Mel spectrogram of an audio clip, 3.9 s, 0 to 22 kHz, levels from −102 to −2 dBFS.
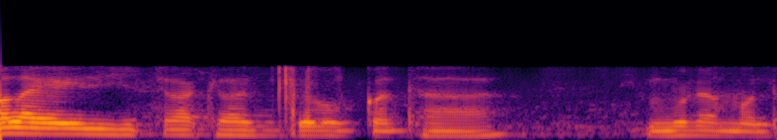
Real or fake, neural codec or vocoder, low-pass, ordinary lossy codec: fake; codec, 16 kHz, 2 kbps, X-Codec, HuBERT features, trained on general audio; 3.6 kHz; none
